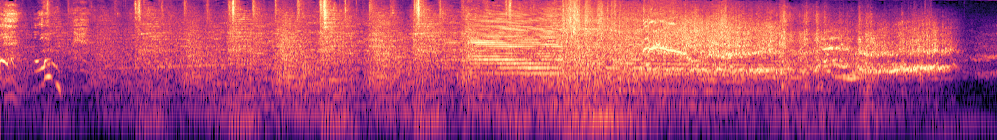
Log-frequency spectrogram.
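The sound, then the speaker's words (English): In a Chucky film scene, an oncoming semi-truck skids hard with a loud, sustained screech of tires and rumbling engine noise as a car backs into its path, lasting most of the ten seconds before cutting off abruptly. “Startled by what he has seen, David unknowingly backs into the path of an oncoming semi-truck.”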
